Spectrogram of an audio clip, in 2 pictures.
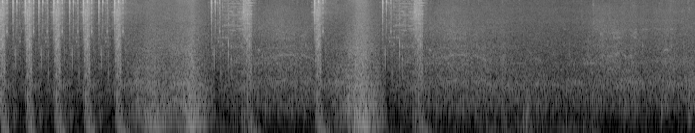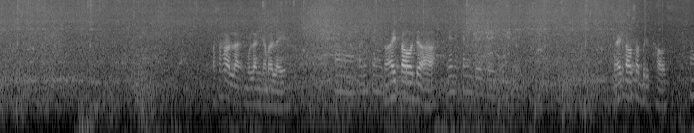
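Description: Wind rushes steadily past during a long glide through the air.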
